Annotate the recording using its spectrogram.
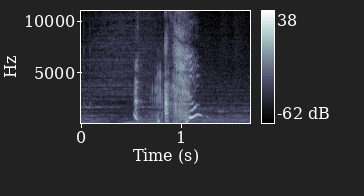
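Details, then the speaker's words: A person who is sick gives a single sharp sneeze while streaming from bed on a wireless mic, which peaks: a quick inward catch, a forceful noisy burst and a brief voiced tail, over faint game music. "if I go you can hear me sneezing for the G I'm sorry it Peaks the mic I'm sure of it"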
